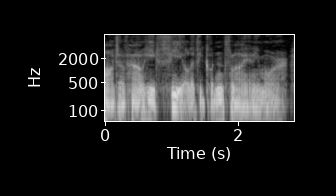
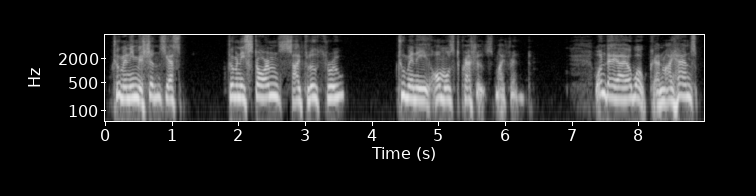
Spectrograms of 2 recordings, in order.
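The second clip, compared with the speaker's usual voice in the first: high, louder small alien voice, weary and unhappy; a sad small alien pilot, pitched up high; mournful little alien; 4 dB louder than usual. A narrator's reading. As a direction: fragile alien pilot lamenting, high and pressed. Sad alien pilot recounts woes.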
